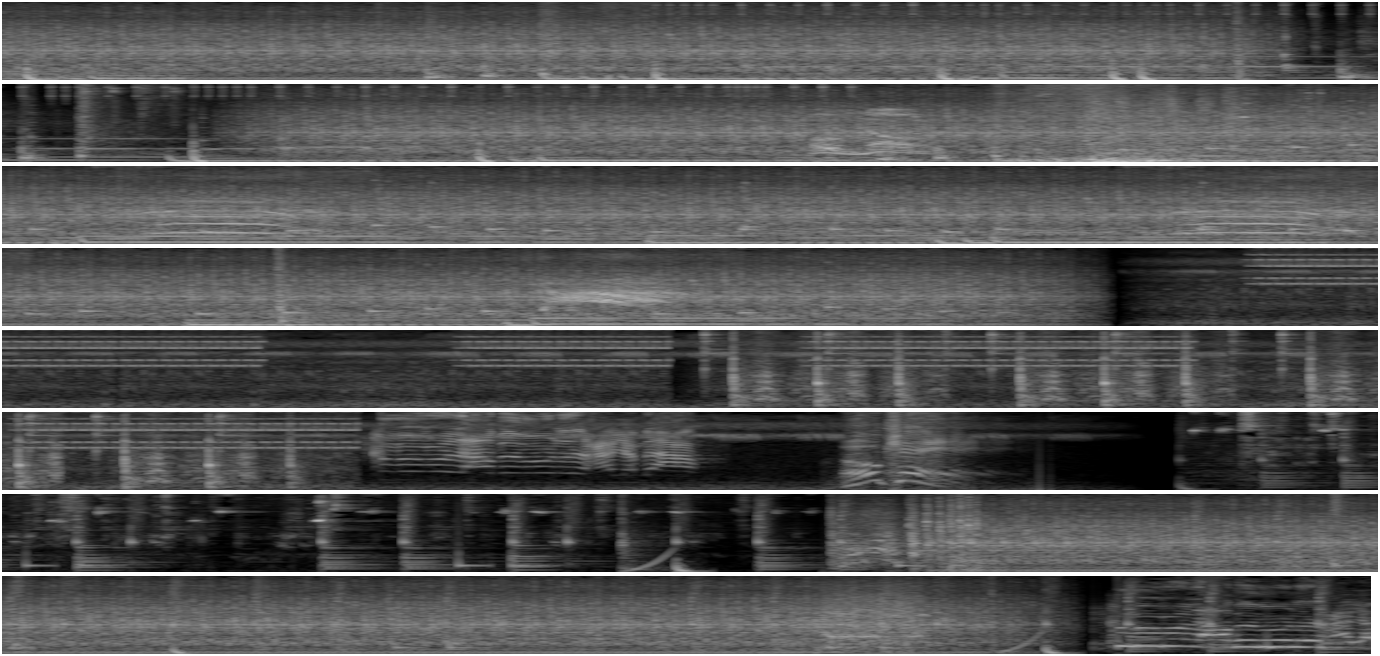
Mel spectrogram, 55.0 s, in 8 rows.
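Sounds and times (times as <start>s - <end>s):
engine running: 0.0s - 26.2s, 31.1s - 36.2s, 45.4s - 53.6s
background music: 2.7s - 26.1s
high electronic ringing tone: 26.8s - 28.9s, 29.8s - 30.9s, 31.6s - 33.6s, 34.4s - 36.2s
small engine knocking: 31.1s - 36.2s.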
